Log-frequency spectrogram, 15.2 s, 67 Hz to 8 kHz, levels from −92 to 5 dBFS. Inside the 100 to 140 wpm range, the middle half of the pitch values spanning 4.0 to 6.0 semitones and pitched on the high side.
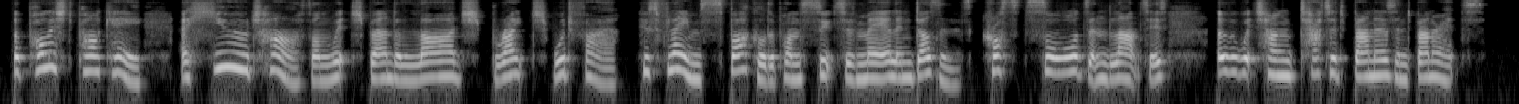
Yes: slow, 135 wpm; wide, 5.4 semitones; high, 245 Hz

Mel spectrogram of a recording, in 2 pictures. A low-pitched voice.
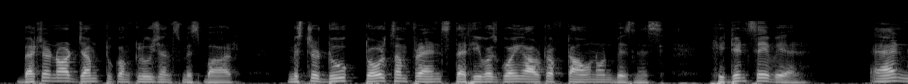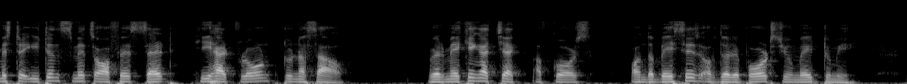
Yes: low, 125 Hz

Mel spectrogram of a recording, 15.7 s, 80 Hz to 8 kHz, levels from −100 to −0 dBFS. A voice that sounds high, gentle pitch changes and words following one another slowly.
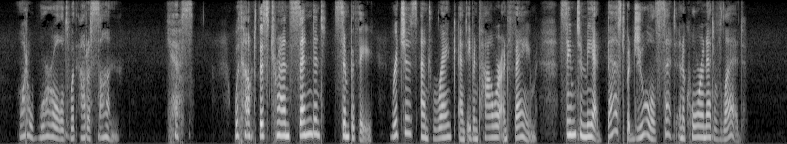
No: high, 230 Hz; average, 3.7 semitones; slow, 120 wpm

